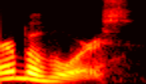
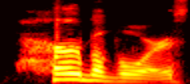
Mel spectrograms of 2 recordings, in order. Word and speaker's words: herbivore: not grain ofor they're herbivores and they're not herbivores the H in herbivore is silent uh it's not a herbivore how many cows we're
